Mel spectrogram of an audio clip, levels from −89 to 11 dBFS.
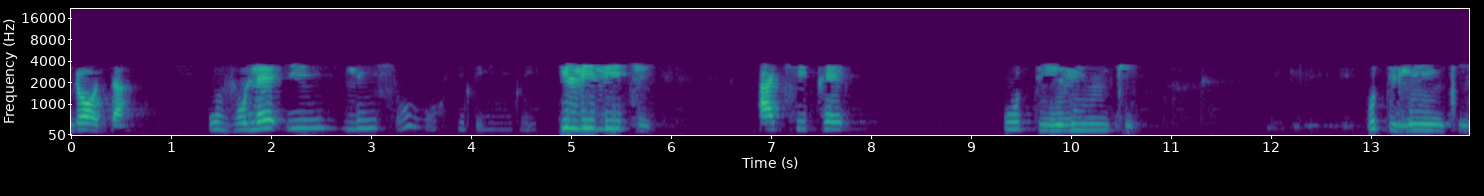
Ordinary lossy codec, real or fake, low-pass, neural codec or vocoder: MP3, 16 kbps; real; 3.6 kHz; none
